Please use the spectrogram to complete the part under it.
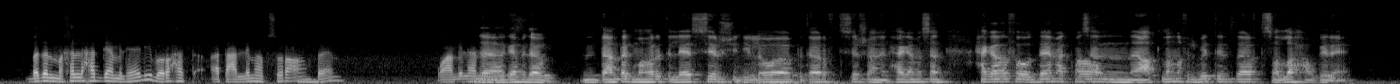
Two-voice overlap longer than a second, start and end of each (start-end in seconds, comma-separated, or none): none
